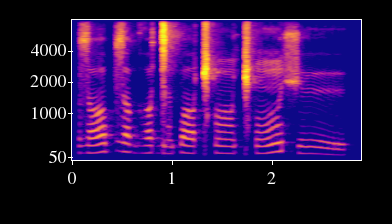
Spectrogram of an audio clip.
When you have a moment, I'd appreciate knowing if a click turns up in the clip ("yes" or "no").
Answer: yes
